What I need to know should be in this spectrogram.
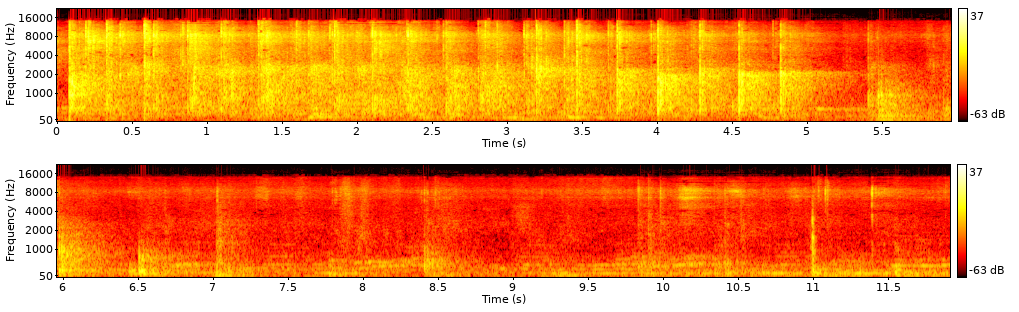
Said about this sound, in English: Another big round of applause for Patsimo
